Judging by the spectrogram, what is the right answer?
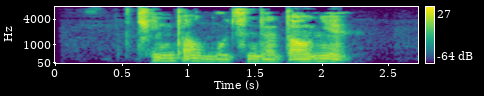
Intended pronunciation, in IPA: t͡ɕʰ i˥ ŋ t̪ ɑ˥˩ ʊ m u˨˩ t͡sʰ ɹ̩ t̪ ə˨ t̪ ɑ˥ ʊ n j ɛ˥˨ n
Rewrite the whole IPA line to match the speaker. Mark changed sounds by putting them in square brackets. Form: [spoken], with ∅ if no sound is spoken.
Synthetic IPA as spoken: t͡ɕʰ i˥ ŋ t̪ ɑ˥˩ ʊ m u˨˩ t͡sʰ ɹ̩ [d̪] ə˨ t̪ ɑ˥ ʊ n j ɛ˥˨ n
